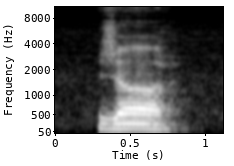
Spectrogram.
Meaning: neighbour
- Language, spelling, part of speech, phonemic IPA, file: Moroccan Arabic, جار, noun, /ʒaːr/, LL-Q56426 (ary)-جار.wav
